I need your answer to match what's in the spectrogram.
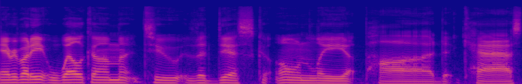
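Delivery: very slow, deliberate, drawn-out delivery. Opening the podcast while waiting for things to start: talking slowly. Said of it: "I'm talking slow".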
